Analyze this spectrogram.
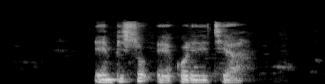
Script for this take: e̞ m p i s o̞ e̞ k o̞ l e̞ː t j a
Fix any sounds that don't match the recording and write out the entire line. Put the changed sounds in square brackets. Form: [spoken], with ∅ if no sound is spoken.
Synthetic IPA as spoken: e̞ m p i s o̞ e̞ k o̞ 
